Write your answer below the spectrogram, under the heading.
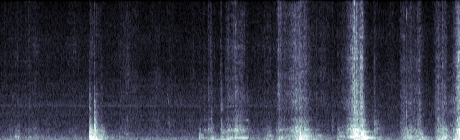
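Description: Scraping and rubbing of the pellet grill's metal heat shield plate being worked loose and lifted out, with one sharp knock about a second in.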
